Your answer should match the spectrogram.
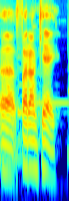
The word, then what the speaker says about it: Faranke: So mine is like the way it's pronounced in like the language. So it's a Ratuman last name, which is like Fiji Islands. – Yeah. – And it's pronounced Faranke. – Yeah, nice. – But like how we say it, like, you know, in an English form is like far, F-A-R, like a distance.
